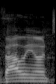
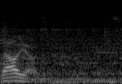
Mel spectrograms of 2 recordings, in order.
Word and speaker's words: Vaillant: Hey, how do you pronounce the arena? The Vaillant Arena. Vaillant.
